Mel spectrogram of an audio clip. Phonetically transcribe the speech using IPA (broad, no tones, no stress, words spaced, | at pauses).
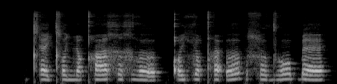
cʰæcʰɒɲɑqʰæ χiχɦʌ | qʼuçuqʰɪʔʌ | ɬɔdʱɔ ɓæ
